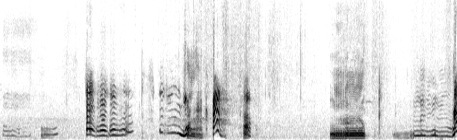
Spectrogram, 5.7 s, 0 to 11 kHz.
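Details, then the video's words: Two 10-week-old Cardigan Welsh Corgi puppies, brother and sister, in Adelaide, South Australia, yip, whine and give high wavering squeals in short bursts. "Cute puppy noises (Cardigan Welsh Corgi's Fos and Ebo at 10 weeks)"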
